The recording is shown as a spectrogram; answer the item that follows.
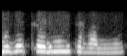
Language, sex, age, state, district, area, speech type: Urdu, female, 45-60, Uttar Pradesh, Gautam Buddha Nagar, rural, conversation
